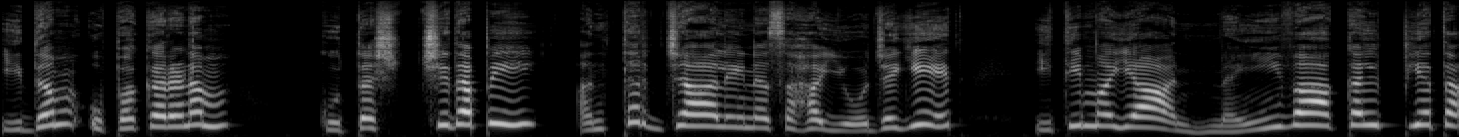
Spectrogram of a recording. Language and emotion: Sanskrit, surprised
